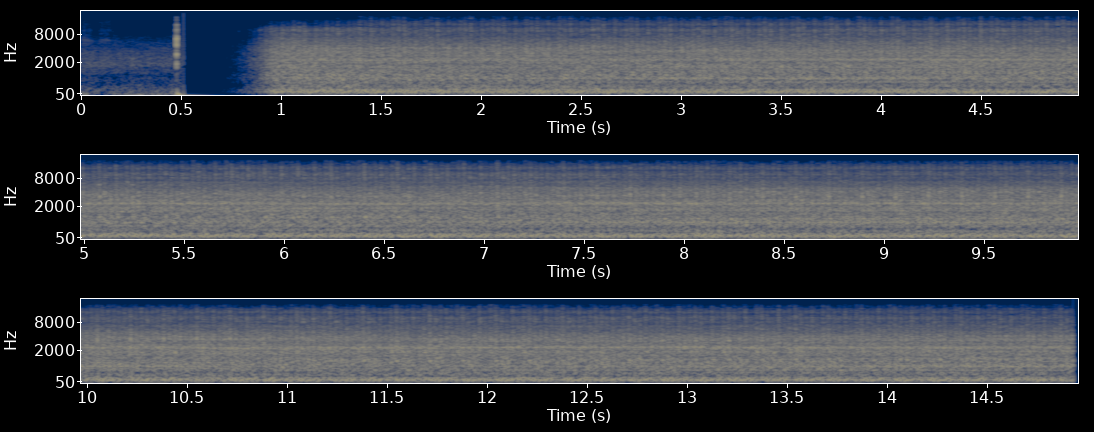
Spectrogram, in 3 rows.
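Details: John Deere 4230 tractor diesel test run after replacing leaky injector return line boots and clamps: steady, even idle with a firm low rumble, no knocks or misses; fuel leak fixed, engine running smoothly.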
